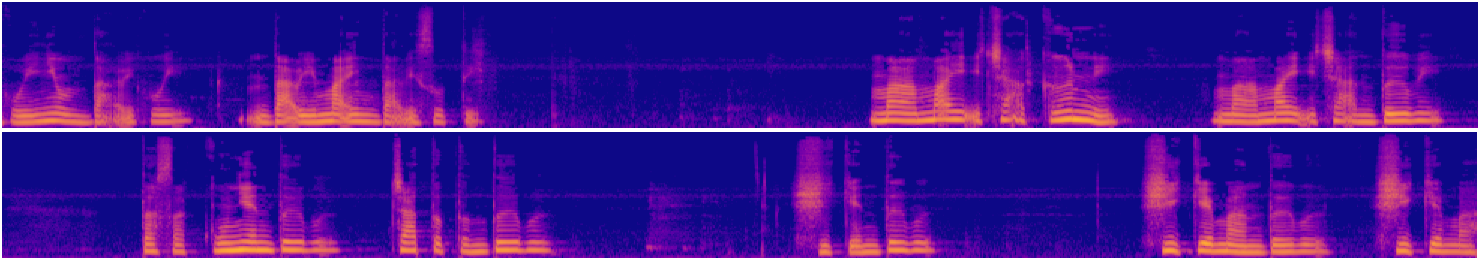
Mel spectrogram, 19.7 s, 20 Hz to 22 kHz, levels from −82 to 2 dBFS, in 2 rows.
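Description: No technical faults can be heard anywhere in the speech; the signal holds steady and continuous throughout.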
